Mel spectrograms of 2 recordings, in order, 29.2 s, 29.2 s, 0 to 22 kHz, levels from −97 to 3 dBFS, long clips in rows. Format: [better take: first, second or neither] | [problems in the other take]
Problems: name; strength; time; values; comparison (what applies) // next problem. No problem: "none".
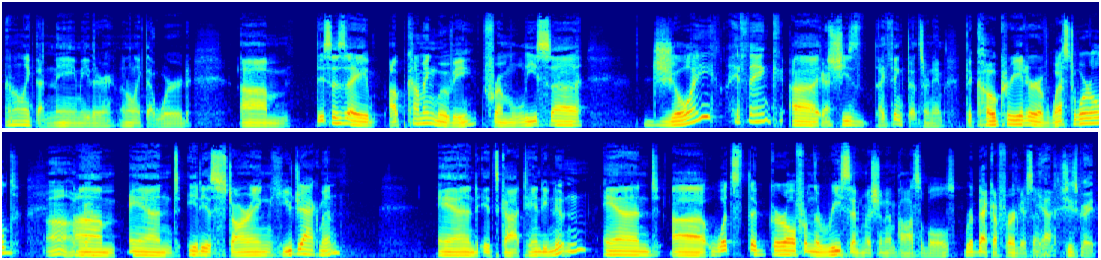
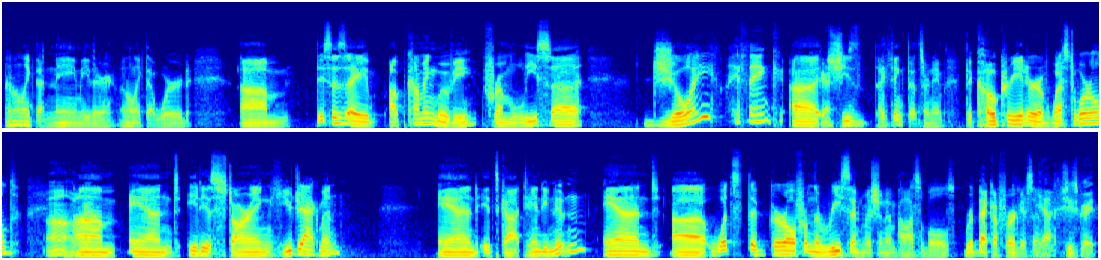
first | muffled; slightly; fading above 2.5 kHz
